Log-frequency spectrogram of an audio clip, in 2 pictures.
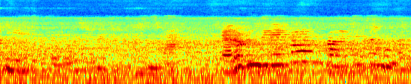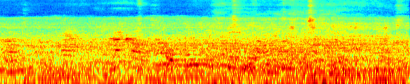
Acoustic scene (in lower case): park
